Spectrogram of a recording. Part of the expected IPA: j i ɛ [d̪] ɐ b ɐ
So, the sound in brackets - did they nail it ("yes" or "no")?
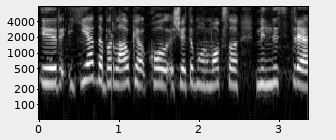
yes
